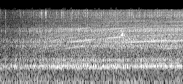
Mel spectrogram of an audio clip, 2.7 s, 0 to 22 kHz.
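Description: A Vonhaus wood router's motor runs at speed setting 2 with a steady, high-pitched whine and airy hiss. The tone is constant, with no talk, throughout the short stretch.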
